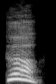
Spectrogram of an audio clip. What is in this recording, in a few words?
shock, male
